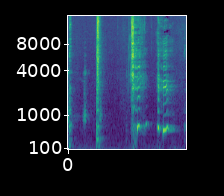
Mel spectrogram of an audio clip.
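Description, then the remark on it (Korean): A chicken clucks in a few short, uneven bursts, the last two calls sharper and more pitched, with quiet gaps between them. “합궁에 너무 집중하지 못하도록 주상전하의 신경을 분산시키는 방법에는 닭소리가 딱이지 않습니까?”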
